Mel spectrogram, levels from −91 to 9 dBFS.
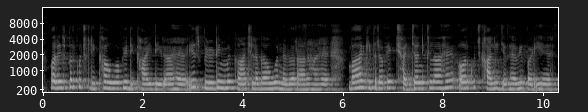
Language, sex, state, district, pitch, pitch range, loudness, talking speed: Hindi, female, Maharashtra, Chandrapur, 250 Hz, 220-270 Hz, -32 LUFS, 205 wpm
